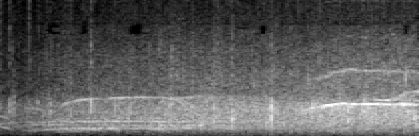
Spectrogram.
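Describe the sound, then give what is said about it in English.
Sustained applause from a conference audience, a dense steady wash of clapping that holds at an even level for a few seconds, with faint whistles cutting through near the end. “Let's clap that shit up because it's true.”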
